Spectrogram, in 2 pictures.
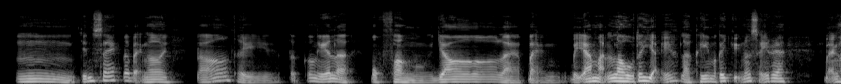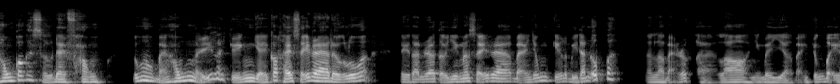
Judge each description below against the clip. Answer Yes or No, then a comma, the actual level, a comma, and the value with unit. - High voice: No, low, 125 Hz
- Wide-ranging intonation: Yes, wide, 6.1 semitones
